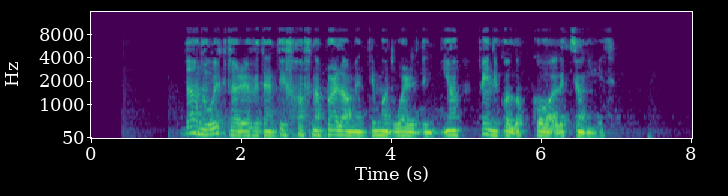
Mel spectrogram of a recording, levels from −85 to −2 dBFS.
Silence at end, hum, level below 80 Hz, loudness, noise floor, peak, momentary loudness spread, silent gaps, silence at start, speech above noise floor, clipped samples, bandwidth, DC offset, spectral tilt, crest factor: 0.55 s; none; -52 dBFS; -21 LUFS; -69 dBFS; -8 dBFS; 6 LU; none; 1.2 s; 49 dB; under 0.1%; 10 kHz; under 0.1%; -5.5 dB/octave; 14 dB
